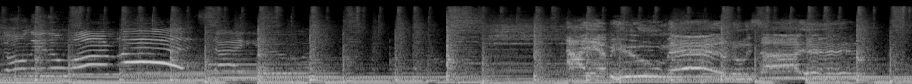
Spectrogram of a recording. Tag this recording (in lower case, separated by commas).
music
